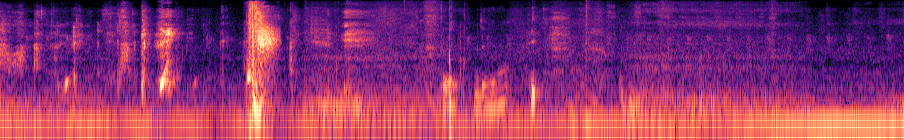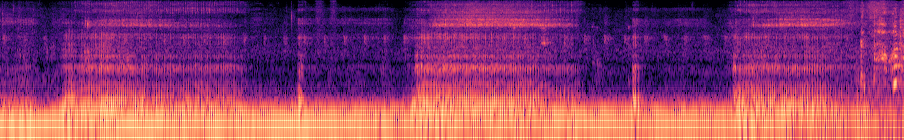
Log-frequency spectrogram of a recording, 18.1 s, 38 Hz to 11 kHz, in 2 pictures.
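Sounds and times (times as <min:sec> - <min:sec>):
steady low hum: 0:00.0 - 0:18.0
man snoring heavily: 0:06.2 - 0:08.0, 0:09.1 - 0:11.6, 0:13.1 - 0:15.0, 0:16.3 - 0:17.8.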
